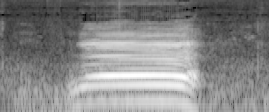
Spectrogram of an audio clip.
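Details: Cows eating grass outdoors; one short, full moo lasting about a second, steady in pitch and strongly harmonic, rising and fading quickly.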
